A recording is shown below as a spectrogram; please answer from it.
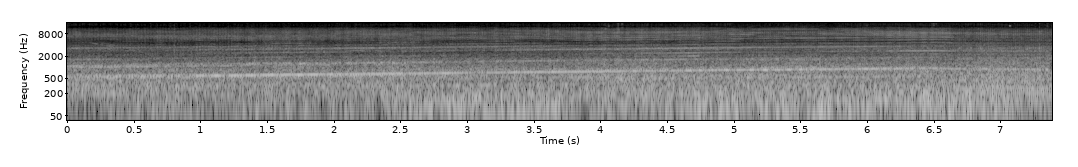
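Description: An upgraded 72v electric mini moto is ridden, putting out a steady, loud electric motor whine that rises slowly in pitch as it speeds up, over constant wind and road rush, close by, with no voices.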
